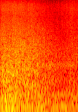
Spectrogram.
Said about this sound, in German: Ihre Sicht verschwamm im Rhythmus der Wellen, die über sie hinwegrauschten.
